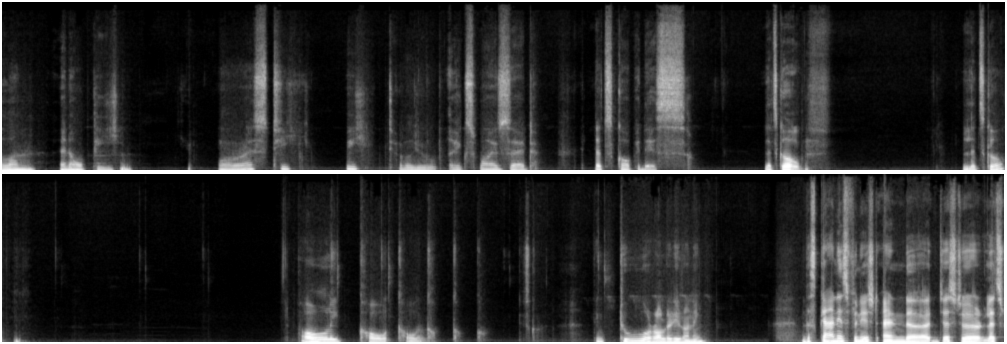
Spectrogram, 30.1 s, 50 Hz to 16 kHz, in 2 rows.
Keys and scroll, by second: 1.9-7.2 typing, 7.5 ctrl+a, 9.0 ctrl+c, 14.4 alt+Tab.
